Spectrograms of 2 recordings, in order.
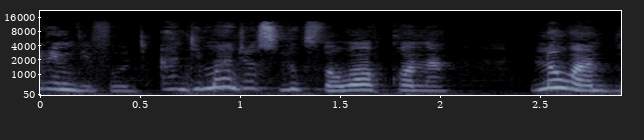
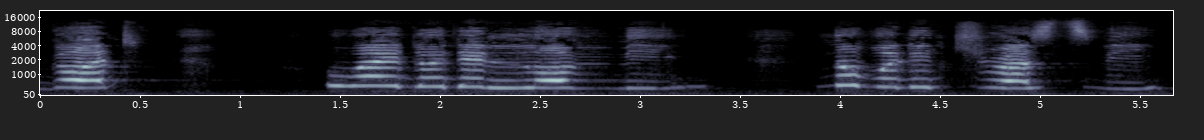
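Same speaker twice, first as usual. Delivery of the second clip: imitating crying prayer; 4 semitones higher, 5 dB louder than usual. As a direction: whine like a child who feels nobody trusts her. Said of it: "and I started crying".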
